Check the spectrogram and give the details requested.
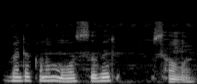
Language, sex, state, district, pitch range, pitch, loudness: Bengali, male, West Bengal, Purulia, 145-170 Hz, 170 Hz, -23 LUFS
